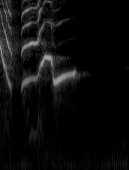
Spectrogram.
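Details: Oriental magpie-robin, ngeplong style: a brief phrase of sharp high notes falling quickly, then a sustained whistle that rises and dips before fading. Clean, with no background.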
